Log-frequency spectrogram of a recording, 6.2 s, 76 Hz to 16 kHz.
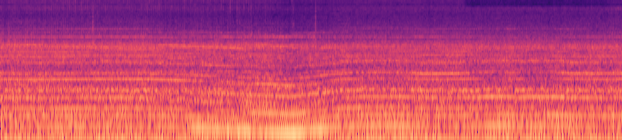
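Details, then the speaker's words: New Vermeer SC1052 stump grinder cutting in extremely wet ground: steady engine note sags in pitch about a second as the cutter bites, then RPM recovers; normal bogging under heavy cut. "We're grinding with the machine. You can hear it bogging a little. It's extremely wet ground, but you hear it bogging and then the RPM comes back up."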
